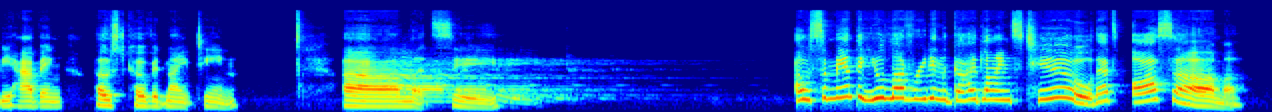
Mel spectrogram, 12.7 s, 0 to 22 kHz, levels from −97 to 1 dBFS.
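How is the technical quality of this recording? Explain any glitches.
The recording has one glitch: feedback echo between two devices. It runs from 3.75 s to 6.78 s. The speech comes back at a regular interval of roughly 0.4 s. Each return is thinner and more ringing than the last. The loudest repeat sits about 15 dB below the direct speech. A second device in the same room is likely playing this call aloud. The microphone picks that playback up again. Its echo canceller only knows its own output, so the loop survives.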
